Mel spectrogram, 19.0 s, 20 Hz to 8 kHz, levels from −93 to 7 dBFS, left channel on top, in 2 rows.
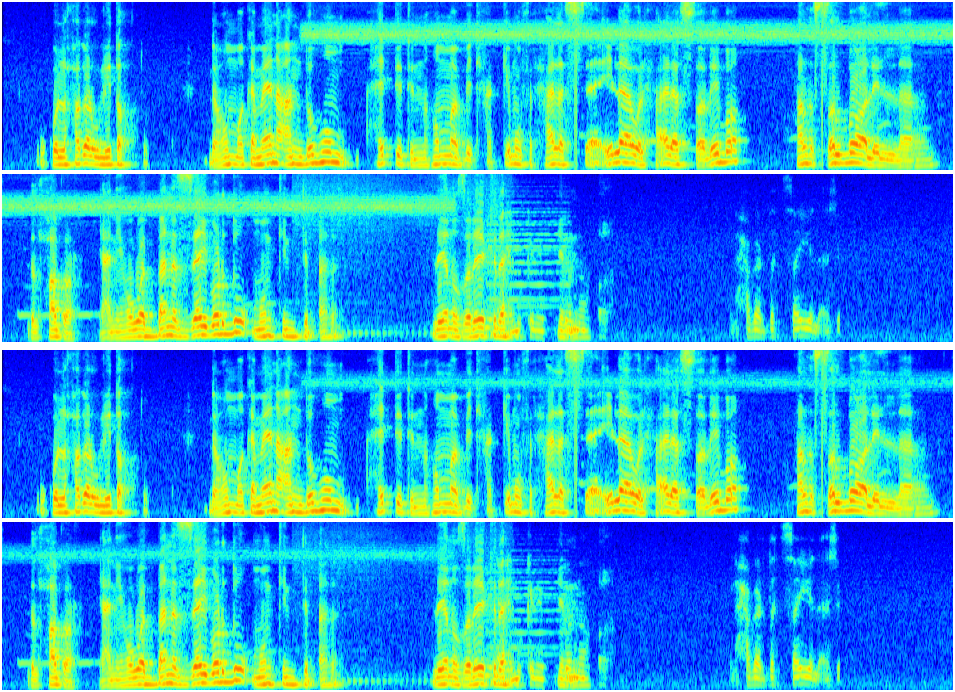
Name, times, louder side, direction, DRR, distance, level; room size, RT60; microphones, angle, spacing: voice 1, 0.3-1.4 2.1-7.5 7.9-9.4 9.8-12.9 13.8-14.6 15.1-15.3, equal, ahead, 0.4 m, -21 dB
sound 1, 3.0-14.1, left 12 dB, 55° left, 1.1 m, -39 dB
sound 2, 6.2-7.4 7.8-15.2, left 2 dB, 20° left, 4.9 m, -45 dB
voice 2, 14.4-15.4 16.8-17.9, right 2 dB, 55° right, 1.4 m, -32 dB
head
